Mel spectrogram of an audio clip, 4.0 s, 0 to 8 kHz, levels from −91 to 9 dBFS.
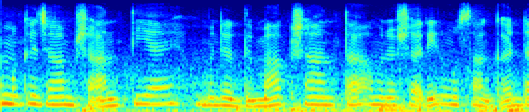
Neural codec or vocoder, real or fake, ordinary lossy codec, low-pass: none; real; none; 7.2 kHz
